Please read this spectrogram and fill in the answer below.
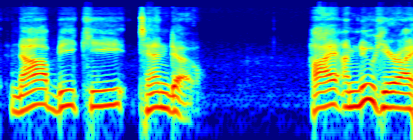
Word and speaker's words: Nabiki Tendo: For Sam, it's pronounced Nabiki Tendo.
